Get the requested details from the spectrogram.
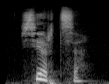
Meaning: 1. heart 2. temper 3. anger 4. darling, love, sweetheart
- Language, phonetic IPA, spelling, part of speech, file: Russian, [ˈsʲert͡s(ː)ə], сердце, noun, Ru-сердце.ogg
